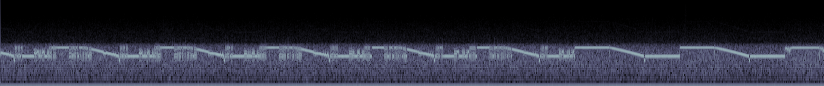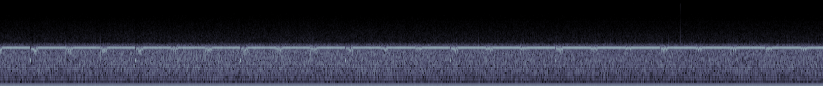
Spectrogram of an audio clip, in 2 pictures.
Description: SSTV (slow-scan television), Scottie DX.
